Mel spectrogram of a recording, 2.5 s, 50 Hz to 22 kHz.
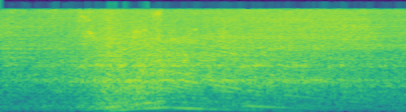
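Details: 1996 BMW E36 328is: a steady airy hiss over the petrol engine as it blips up briefly and settles back.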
